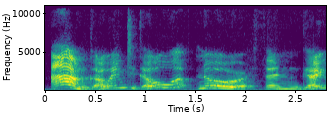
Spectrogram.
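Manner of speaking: put-on loud, slow, faltering Northern English accent; attempted Northern accent. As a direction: badly fake a drawn-out Northern accent. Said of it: "see, I've lost it now".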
